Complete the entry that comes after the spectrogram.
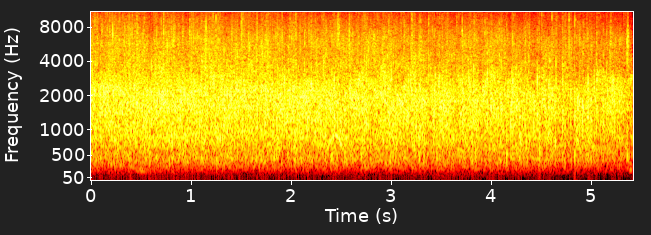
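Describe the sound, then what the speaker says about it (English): Steady applause from the audience at a university English department convocation, honoring the award recipients, holding loud and even from start to finish without a break. "Please give a large round of applause to all the recipients of these wonderful awards."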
